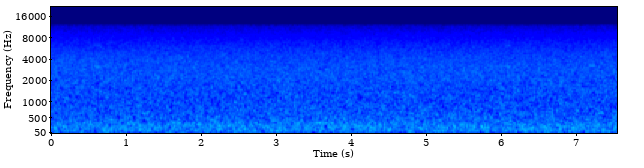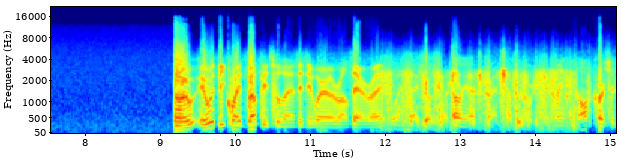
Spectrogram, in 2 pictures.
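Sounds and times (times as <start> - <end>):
man speaking over radio: 9.2 - 15.0.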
